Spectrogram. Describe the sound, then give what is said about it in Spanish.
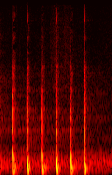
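Six firm knocks, as if on a door, strike in a steady, evenly spaced rhythm. Each rap is sharp, with nothing else heard between them. “O hay que tocarles la puerta”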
